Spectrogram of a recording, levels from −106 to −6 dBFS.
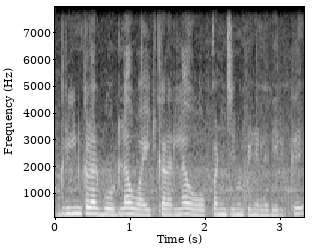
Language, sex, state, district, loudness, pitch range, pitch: Tamil, female, Karnataka, Bangalore, -17 LUFS, 195-220 Hz, 205 Hz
